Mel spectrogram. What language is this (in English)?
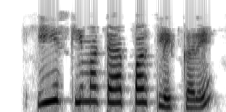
Hindi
